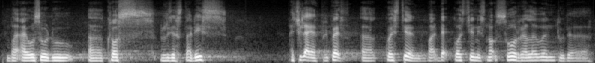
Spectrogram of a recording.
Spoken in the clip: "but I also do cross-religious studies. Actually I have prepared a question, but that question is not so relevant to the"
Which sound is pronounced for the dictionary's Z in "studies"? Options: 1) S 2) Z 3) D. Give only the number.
1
